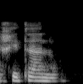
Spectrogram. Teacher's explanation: if it's followed by E or I, this is pronounced with a low guttural sound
